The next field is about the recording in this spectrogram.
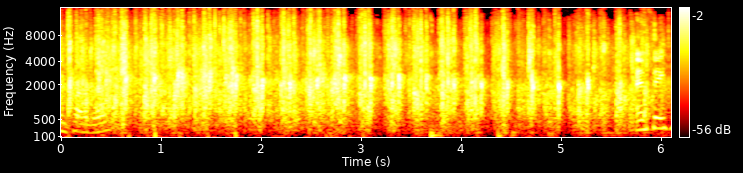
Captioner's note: applause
